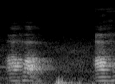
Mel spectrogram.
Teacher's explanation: आहा वर्ण का उच्चारण हम कंठ से करते हैं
